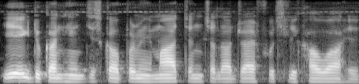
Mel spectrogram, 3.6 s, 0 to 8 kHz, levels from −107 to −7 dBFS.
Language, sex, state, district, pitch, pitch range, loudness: Hindi, male, Arunachal Pradesh, Longding, 110 Hz, 110-115 Hz, -21 LUFS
